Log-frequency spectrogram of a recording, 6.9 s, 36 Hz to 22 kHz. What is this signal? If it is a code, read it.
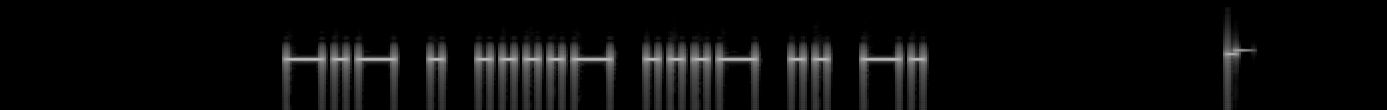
Morse code, heard as a keyed tone, about 20 wpm, 700 Hz. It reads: KE4VIN
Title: USA Call Signs Repeated 3x 20wpm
